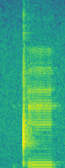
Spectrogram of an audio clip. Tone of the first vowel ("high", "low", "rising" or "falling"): high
